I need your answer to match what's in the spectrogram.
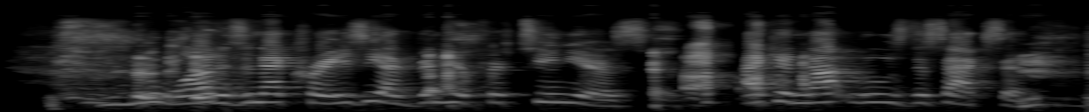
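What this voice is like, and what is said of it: Bronx New York accent. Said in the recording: “You sound like you're from the boogie now. ... you still have your accent.”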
